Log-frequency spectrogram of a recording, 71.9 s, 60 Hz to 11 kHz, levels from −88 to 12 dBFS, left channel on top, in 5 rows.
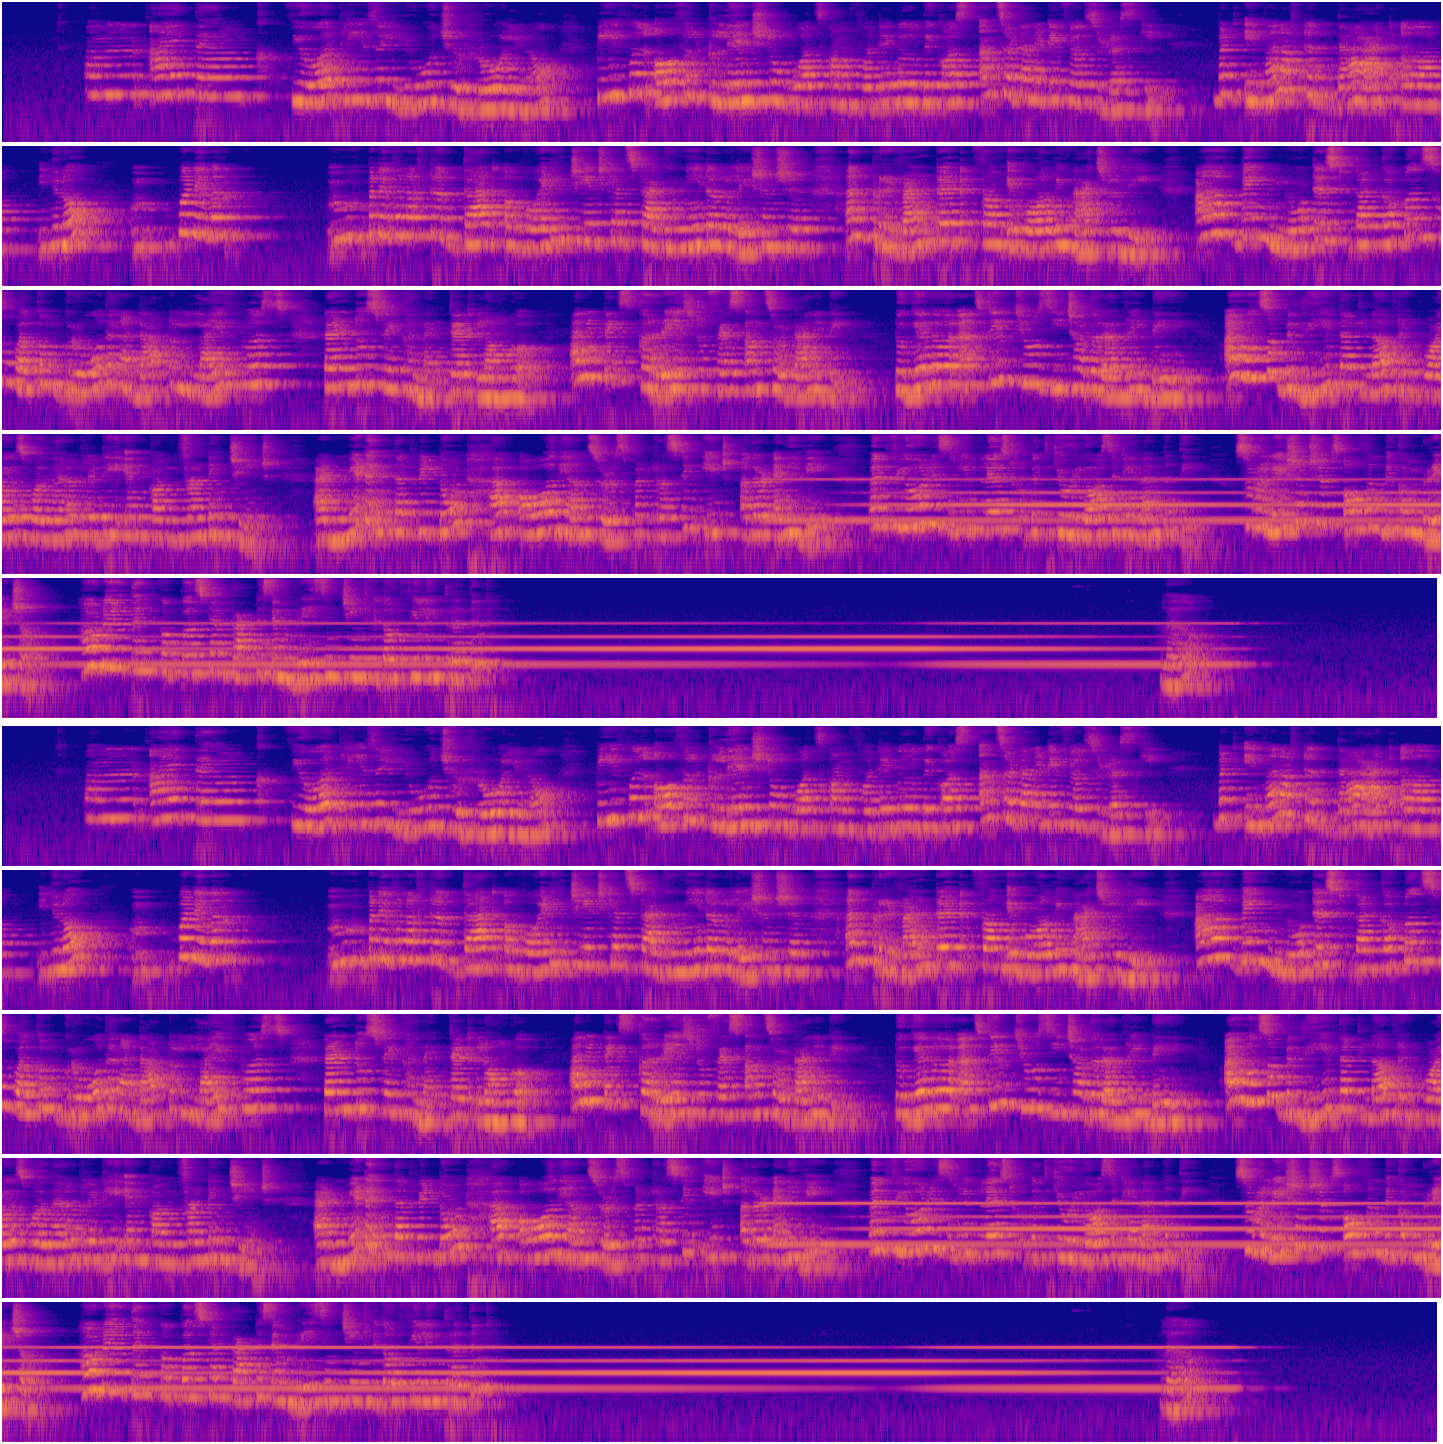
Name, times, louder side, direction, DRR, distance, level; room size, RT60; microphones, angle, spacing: voice 1, 0.8-2.4 2.9-5.5 5.9-11.6 12.1-14.4 14.7-15.2 15.7-16.7 17.6-34.1 34.4-37.2 37.7-40.6 41.0-45.8 46.3-51.4 51.8-55.1 55.5-57.9 58.3-62.4 69.1-69.5, right 1 dB, 15° right, -7 dB, 1.0 m, -25 dB
sound 1, 50.7-69.9, right 3 dB, 45° right, 0.4 m, -28 dB
4.3 x 2.3 x 2.8 m, 0.97 s
head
